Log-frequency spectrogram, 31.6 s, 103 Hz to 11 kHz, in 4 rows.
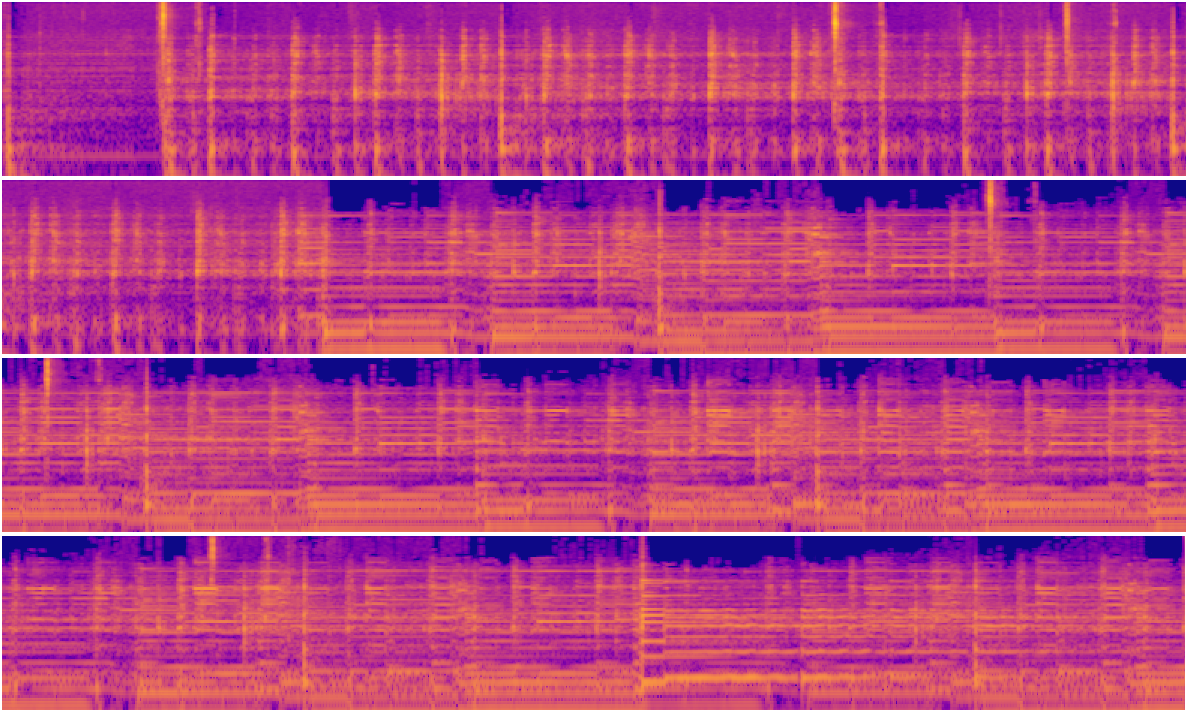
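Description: Electric guitar, a Fender American Performer Telecaster on both pickups together through a 1967 Fender Super Reverb amp, building up parts on a looper. It opens with sparse, choppy picked notes; about ten seconds in it gets louder as a repeating low riff comes in under further playing.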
